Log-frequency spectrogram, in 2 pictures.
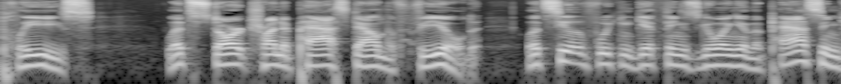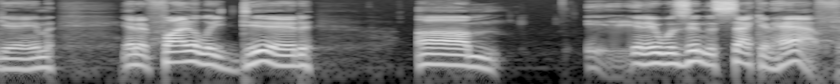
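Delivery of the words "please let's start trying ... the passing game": normal talking voice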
